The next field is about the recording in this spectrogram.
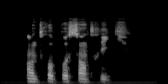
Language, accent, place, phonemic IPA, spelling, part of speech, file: French, France, Lyon, /ɑ̃.tʁɔ.pɔ.sɑ̃.tʁik/, anthropocentrique, adjective, LL-Q150 (fra)-anthropocentrique.wav
- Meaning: anthropocentric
